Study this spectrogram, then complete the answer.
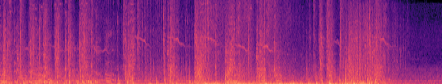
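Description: Battle sounds of clashing weapons and explosions rumble loudly.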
